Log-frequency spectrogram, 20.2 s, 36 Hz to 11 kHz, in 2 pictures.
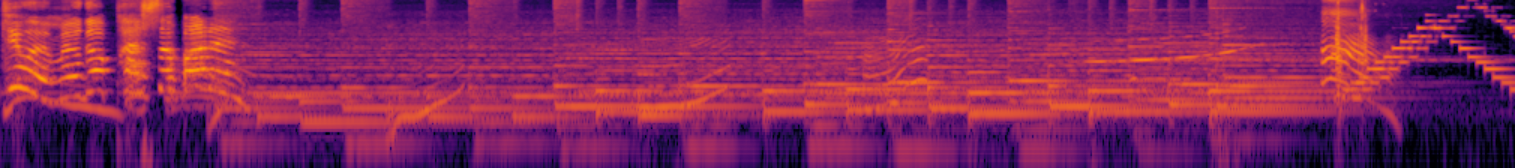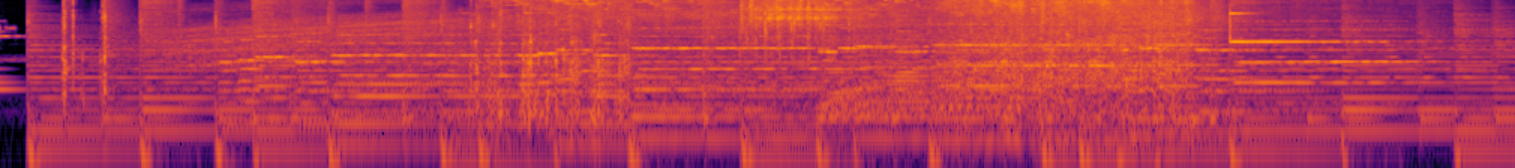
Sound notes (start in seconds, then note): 4.8 suspenseful music; 9.3 music warbles; 10.2 bells chiming; 10.2 cheerful music; 16.2 box whirring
